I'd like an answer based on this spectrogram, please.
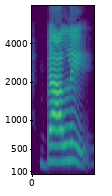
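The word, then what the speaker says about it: ballet: French से आए हैं सच एज बैले इसे हम बैले बोलते हैं बैलेट नहीं बैले गोरमे रेपो ऑल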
